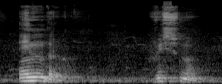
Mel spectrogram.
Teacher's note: इंद्र में ई और विष्णु में वी पर विशेष बल लगता है, स्वराघात है। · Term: बलाघात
